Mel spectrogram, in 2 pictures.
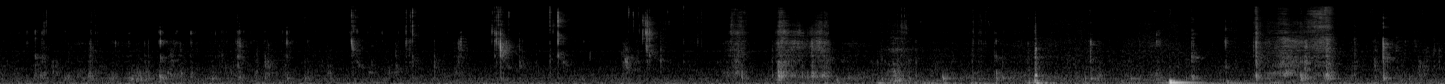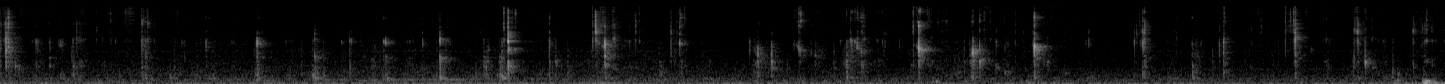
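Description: Chewing and biting a flaky croissant piece topped with whipped cream and coconut spread: soft crunches and wet mouth clicks throughout. One loud thump about twelve seconds in, followed by a brief paper-napkin rustle.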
